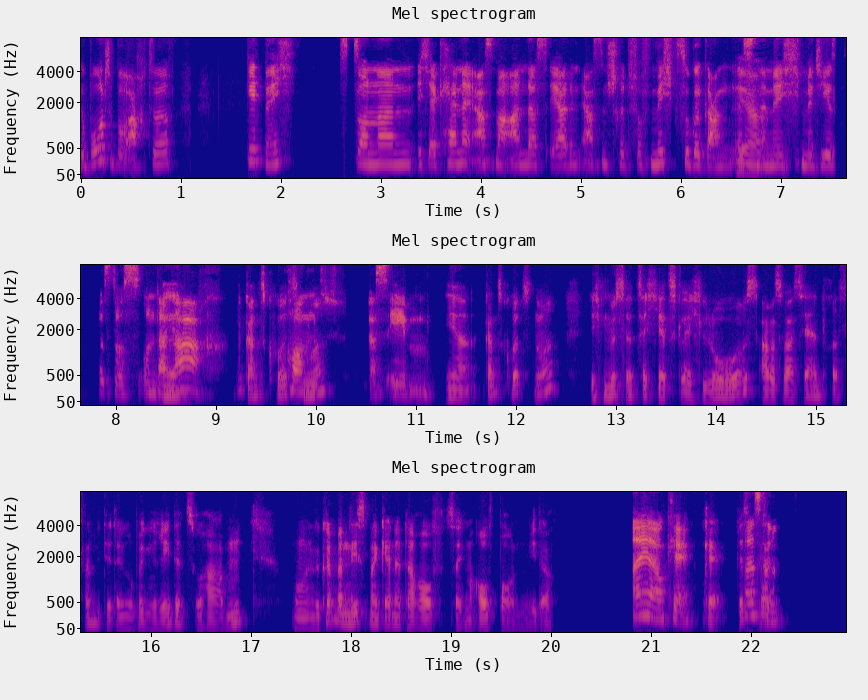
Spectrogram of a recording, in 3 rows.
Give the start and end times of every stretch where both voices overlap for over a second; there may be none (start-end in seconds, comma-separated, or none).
none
